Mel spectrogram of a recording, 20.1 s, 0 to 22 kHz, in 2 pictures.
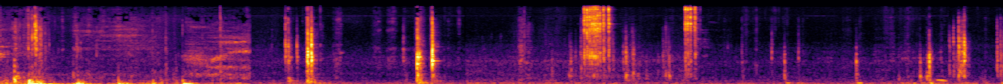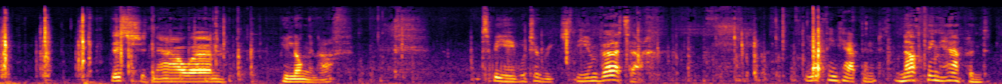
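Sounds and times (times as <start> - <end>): metal parts clicking and knocking: 5.6 - 8.1, 9.2 - 12.8, 13.6 - 19.4.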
